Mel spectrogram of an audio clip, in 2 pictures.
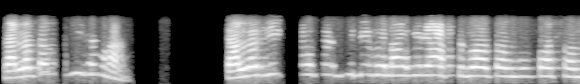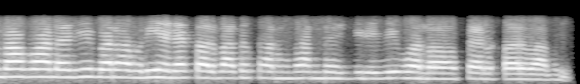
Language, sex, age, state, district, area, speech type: Odia, female, 60+, Odisha, Angul, rural, conversation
